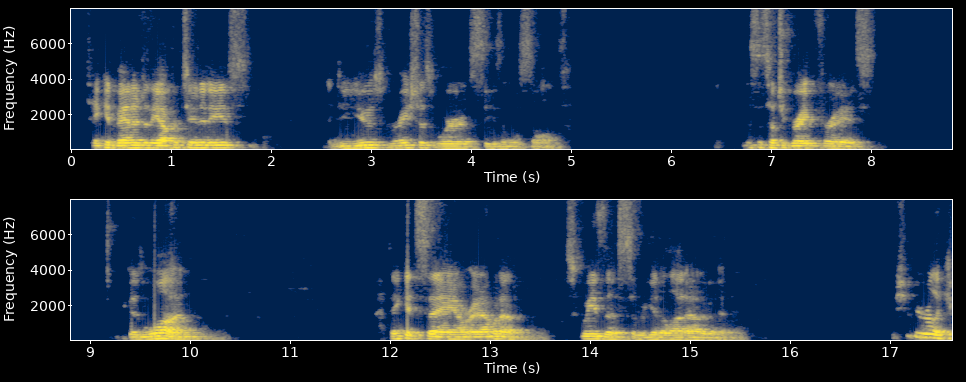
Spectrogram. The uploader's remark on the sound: The audio includes the entire service.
